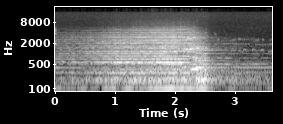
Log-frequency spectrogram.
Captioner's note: dramatic instrumental music; engine humming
